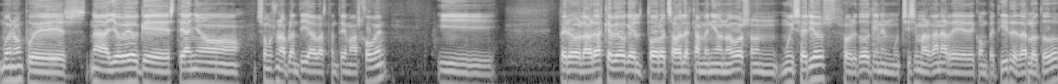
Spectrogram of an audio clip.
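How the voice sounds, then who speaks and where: The recording is very clean, with a silent background. A man at medium pitch speaks at a moderate pace in a monotone, flat delivery. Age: 20s. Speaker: handball player. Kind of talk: radio interview.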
